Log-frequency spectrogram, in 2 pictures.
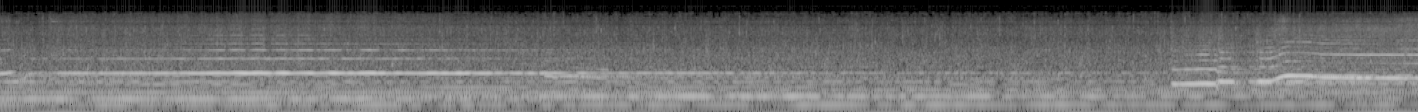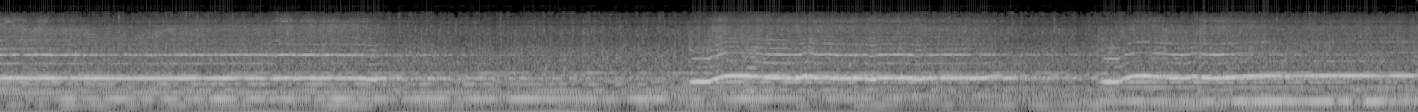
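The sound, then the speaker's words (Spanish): A waterfall rushes in a steady, unbroken wash of noise while soft, sustained musical tones drift above it, occasionally gliding upward into new held notes. No one speaks. “La brisa acaricia tu piel mientras el sonido de la cascada crea una melodía que calma tus pensamientos.”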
